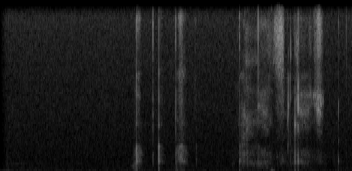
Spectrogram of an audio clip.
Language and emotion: Russian, neutral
